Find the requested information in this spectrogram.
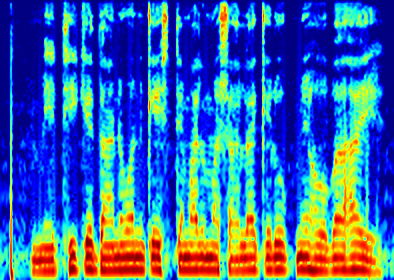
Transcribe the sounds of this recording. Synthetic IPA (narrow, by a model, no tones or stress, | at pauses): meːt̪ʰiked̪aːnwənkeɪst̪eːmaːlmɐʃaːlakeɾuːpmẽɦoːbaɦəe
